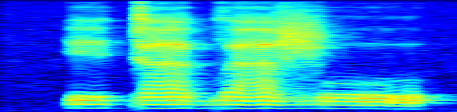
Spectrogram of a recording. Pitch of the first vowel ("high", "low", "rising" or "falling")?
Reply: low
